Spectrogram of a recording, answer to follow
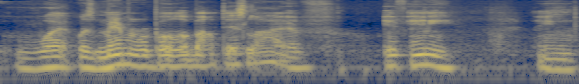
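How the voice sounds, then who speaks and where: A man's medium-pitched voice, dark and mellow in tone, somewhat breathy. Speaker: livestreamer and author. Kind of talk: casual livestream chat.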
